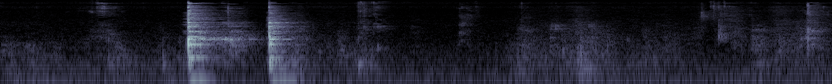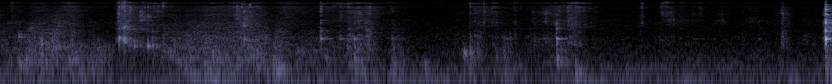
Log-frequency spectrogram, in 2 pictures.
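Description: Close-up chewing of food, wet mouth sounds and small clicks, with two sharp clicks about a second in.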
